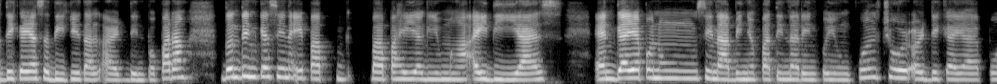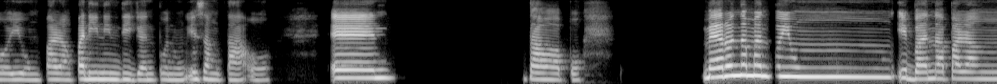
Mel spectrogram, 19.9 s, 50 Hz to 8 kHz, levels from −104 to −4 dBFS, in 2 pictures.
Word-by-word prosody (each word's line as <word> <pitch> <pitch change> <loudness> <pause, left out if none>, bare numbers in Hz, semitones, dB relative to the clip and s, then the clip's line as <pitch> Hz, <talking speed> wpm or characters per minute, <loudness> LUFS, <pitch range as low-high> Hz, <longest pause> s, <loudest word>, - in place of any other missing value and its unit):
'di 250 +4 -1
kaya 255 0 +3
sa 255 - +3
digital 225 0 -3
art 205 -1 -6
din 210 -1 -5
po, 210 0 -12
parang 290 +3 0 0.4
do'n 300 +1 +3
din 325 -1 +4
kasi 315 -1 +1
naipap 260 -4 -4
g 230 -1 -10 0.2
naipahayag 240 -1 -3
'yong 230 0 -3
mga 225 0 -3
ideas. 220 0 -1 0.3
And 240 +1 +1
gaya 275 +1 +7
po 280 0 -3
no'ng 265 -1 -3
sinabi 230 -4 0
n'yo 225 0 -4
pati 230 0 -5
na 225 -1 -3
rin 215 0 -5
po 220 +1 -8
'yong 210 -1 -9
culture 285 -1 -2
or 240 -2 -4
'di 235 +1 -7
kaya 220 -2 -6
po 220 0 -9
'yong 210 -1 -7
parang 220 -1 -6
paninindigan 225 -2 -2
po 215 0 -10
no'ng 205 +1 -8
isang 235 -2 -4
tao. 200 -1 -10 0.6
And 280 0 +5 1.3
Tama 225 -2 -3
po. 210 -1 -13 1.2
Mayro'n 320 +5 +7
naman 360 -2 +6
po 340 - -11
'yong 330 -1 +6 0.9
iba 245 -4 -1
na 250 -1 -4
parang 245 -1 -4
235 Hz, 150 wpm, -22 LUFS, 220-275 Hz, 1.3 s, gaya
